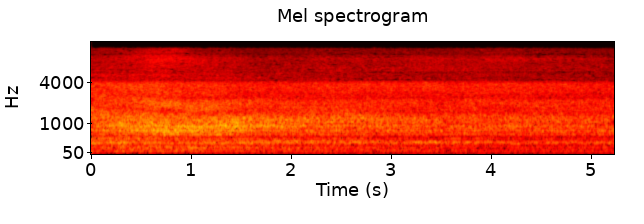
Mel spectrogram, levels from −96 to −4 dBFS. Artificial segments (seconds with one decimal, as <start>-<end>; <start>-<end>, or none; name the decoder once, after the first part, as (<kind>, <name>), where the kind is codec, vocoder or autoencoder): 3.2-4.4 (codec, SNAC)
